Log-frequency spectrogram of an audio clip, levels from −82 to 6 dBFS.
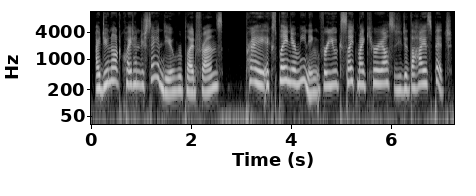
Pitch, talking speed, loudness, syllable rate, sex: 250 Hz, 175 wpm, -20 LUFS, 5.0 syllables/s, female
